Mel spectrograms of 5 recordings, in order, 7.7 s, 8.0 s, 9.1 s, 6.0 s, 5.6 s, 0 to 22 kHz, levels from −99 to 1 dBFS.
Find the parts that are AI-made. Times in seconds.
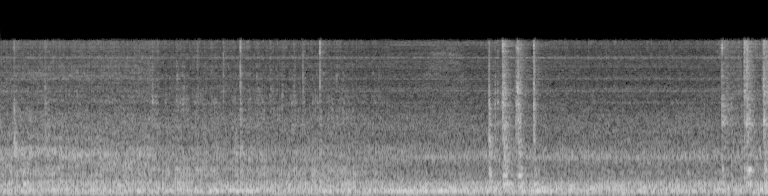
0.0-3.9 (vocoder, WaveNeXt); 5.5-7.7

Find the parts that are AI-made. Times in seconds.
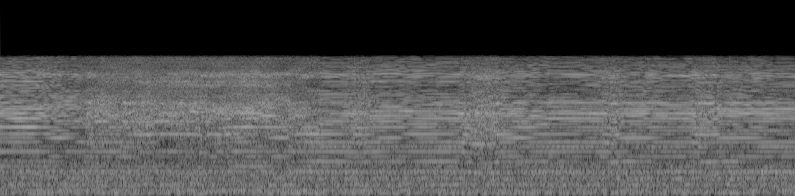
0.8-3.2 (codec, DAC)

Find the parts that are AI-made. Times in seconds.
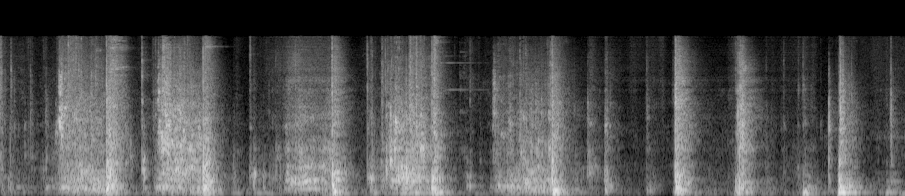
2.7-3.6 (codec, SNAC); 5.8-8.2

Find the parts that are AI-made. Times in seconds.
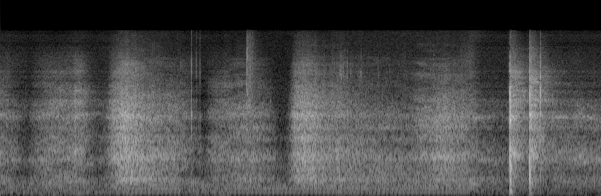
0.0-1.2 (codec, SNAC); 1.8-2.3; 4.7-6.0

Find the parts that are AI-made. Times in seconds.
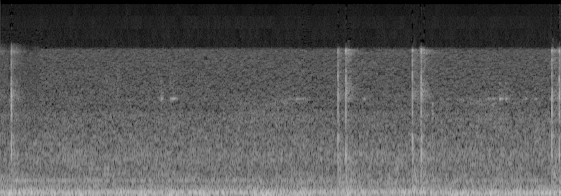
3.4-4.5 (vocoder, BigVGAN v2)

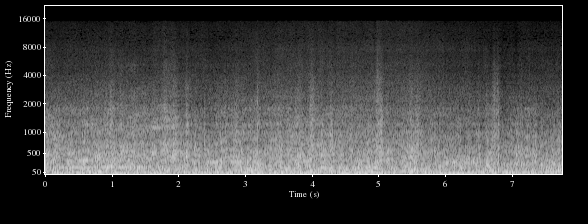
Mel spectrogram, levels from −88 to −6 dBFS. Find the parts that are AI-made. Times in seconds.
0.0-7.8 (autoencoder, DAC-VAE)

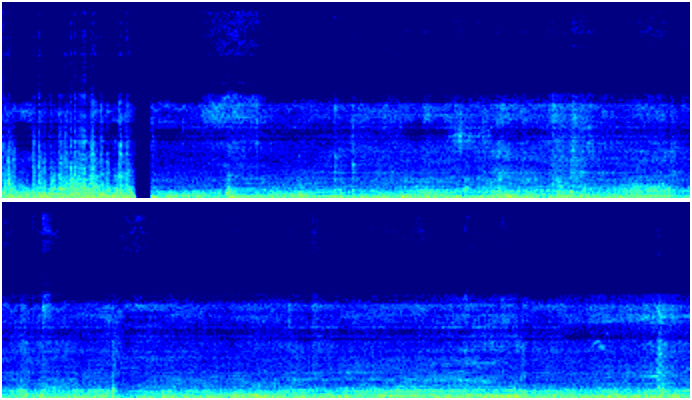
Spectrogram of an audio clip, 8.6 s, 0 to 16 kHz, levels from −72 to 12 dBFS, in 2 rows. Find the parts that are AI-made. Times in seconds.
0.0-7.8 (codec, SNAC)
